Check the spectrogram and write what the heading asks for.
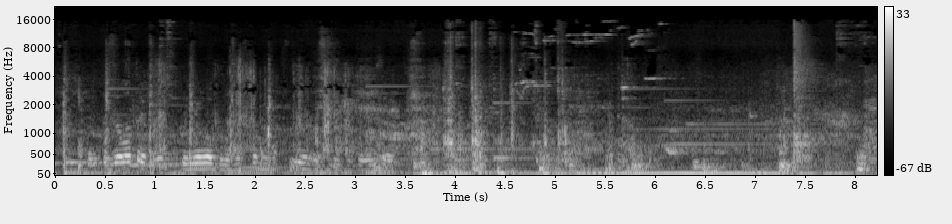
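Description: Indistinct voices with music under them, mixed with footsteps and small knocks as someone climbs a staircase. One sharp knock comes near the end.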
